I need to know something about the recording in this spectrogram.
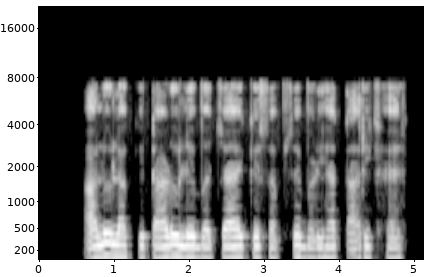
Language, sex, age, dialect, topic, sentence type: Chhattisgarhi, male, 25-30, Northern/Bhandar, agriculture, question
